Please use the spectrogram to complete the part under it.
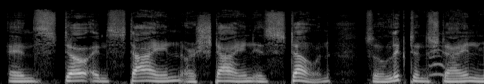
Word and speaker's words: Liechtenstein: Okay, so our next country, and I might butcher this name, but Liechtenstein? – She definitely will. – Yes, Liechtenstein. So Liechtenstein. I was close.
